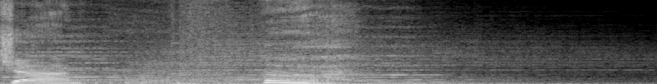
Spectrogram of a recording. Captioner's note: sigh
